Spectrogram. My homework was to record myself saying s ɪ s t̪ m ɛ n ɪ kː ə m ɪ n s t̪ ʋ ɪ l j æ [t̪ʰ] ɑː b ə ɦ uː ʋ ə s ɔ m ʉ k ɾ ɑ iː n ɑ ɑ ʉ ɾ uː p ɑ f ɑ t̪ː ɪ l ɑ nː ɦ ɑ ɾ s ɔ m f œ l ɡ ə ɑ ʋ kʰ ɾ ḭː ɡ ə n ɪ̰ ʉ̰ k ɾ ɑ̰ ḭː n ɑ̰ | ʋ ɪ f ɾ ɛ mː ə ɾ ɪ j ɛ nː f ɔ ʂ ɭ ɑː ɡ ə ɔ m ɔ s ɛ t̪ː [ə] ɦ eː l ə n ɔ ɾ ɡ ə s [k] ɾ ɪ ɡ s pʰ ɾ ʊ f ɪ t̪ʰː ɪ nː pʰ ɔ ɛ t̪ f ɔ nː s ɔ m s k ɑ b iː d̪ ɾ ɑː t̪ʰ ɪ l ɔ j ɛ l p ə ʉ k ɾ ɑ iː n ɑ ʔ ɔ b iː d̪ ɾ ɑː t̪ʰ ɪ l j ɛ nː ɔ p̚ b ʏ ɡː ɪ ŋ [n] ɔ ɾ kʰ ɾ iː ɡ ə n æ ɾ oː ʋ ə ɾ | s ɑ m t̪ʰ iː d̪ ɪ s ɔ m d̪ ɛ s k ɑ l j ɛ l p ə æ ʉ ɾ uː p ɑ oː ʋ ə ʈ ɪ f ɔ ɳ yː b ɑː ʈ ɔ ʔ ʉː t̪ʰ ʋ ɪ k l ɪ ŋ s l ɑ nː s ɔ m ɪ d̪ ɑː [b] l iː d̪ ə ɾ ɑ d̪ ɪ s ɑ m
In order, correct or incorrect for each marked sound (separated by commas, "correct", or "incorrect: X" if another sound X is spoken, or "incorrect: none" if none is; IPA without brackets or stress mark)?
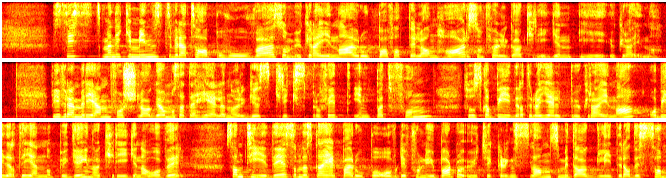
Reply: correct, correct, incorrect: kʰ, correct, incorrect: ɡ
